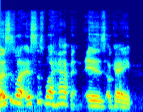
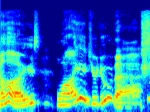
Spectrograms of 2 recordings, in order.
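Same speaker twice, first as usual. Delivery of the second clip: dazed, dopey cartoon drawl, guys stretched out; 3 semitones higher, 4 dB louder than usual. Retelling a friend's complaint to the group, Baloo-like dopey voice. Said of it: "That sounded like a Baloo from the Jungle Book on like some sort of drug".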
